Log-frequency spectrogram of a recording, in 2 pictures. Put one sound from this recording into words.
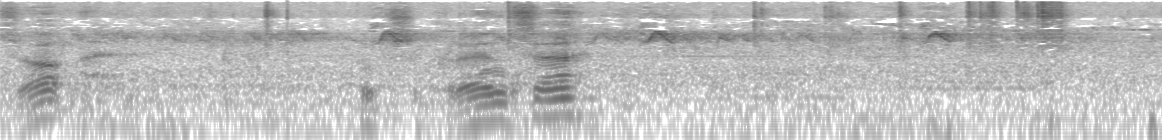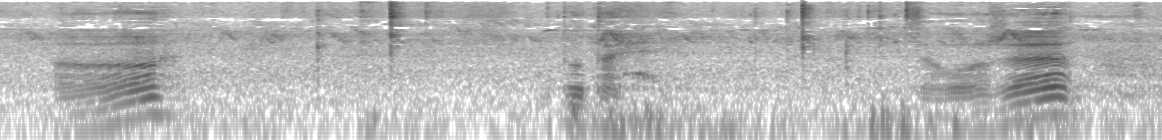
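An elderly man talks calmly nearby, outdoors.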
